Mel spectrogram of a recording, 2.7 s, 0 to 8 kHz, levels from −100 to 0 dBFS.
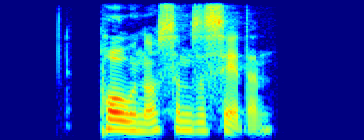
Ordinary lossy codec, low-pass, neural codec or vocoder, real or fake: none; 7.2 kHz; none; real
